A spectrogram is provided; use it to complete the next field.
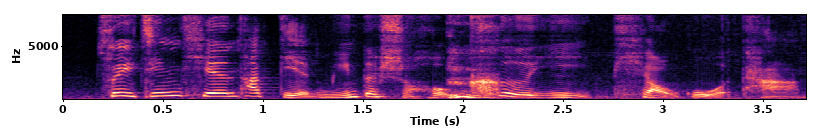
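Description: A woman speaks in a Taiwanese accent with an animated tone. Her pitch swings very widely. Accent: Taiwanese Mandarin. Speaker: TV news talk show host. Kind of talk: TV political talk show. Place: studio.

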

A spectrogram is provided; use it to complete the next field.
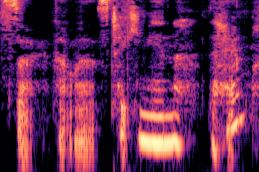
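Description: The voice is a woman's. Everything she says is whispered. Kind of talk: roleplay talk to viewer. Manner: soft murmur while writing notes. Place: home room.

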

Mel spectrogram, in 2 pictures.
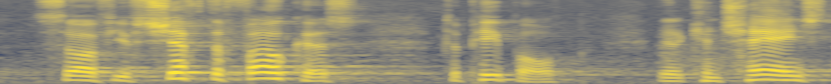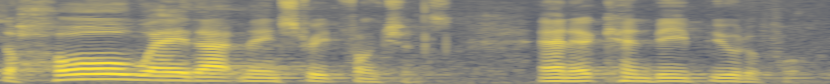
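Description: At a fairly slow pace, a man with an American accent speaks in a dark, mellow tone, his fairly high pitch making very wide swings. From Massachusetts (Andover); Massachusetts. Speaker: urban planning speaker; speaker. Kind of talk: public lecture with slides. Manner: animated. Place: hall. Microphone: podium.

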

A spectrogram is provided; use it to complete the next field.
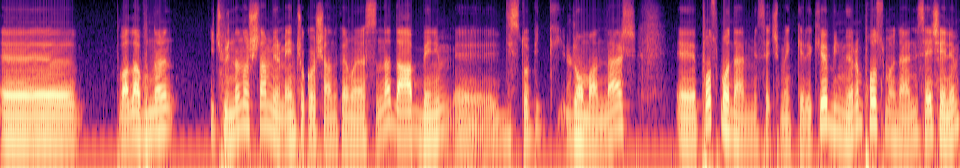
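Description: A man speaks at a fairly slow pace in a medium pitch with a dark, mellow tone and ordinary pitch variation against a quiet background. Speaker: gaming YouTuber. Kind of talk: casual solo commentary doing online quizzes.

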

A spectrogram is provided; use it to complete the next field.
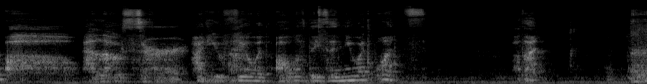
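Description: A man speaks at a very slow pace in a playful tone. Noticeable background noise can be heard. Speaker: ASMR youtuber. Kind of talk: casual talk to camera. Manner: playful, chatty. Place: home room.

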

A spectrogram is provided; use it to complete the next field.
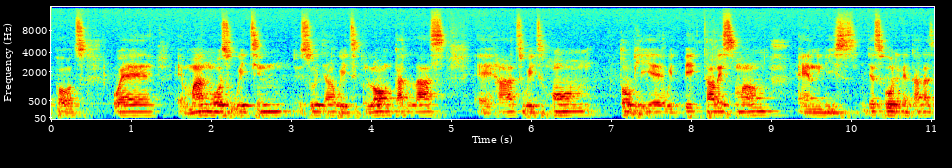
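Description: A man's very deep, low voice, with audible room echo and light background noise. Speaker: witness. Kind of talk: testimony at a press briefing. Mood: grave, recounting abuse. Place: meeting room. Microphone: podium.

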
